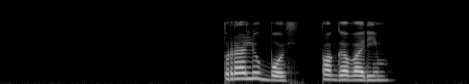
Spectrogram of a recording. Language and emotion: Russian, angry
